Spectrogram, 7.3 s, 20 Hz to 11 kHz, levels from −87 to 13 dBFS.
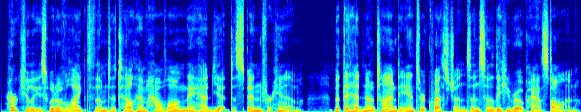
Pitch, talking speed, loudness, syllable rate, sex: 130 Hz, 255 wpm, -18 LUFS, 5.7 syllables/s, male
